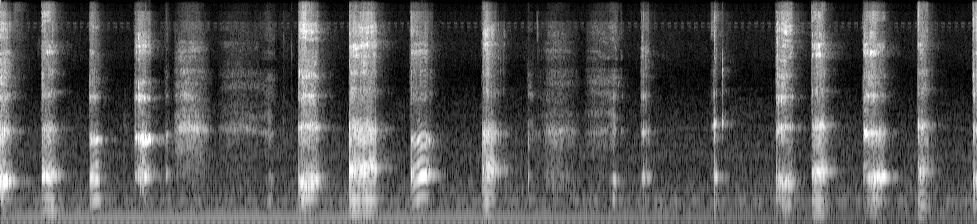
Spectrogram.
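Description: A long series of about twenty loud, throaty belches in quick succession, with short gaps between them.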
